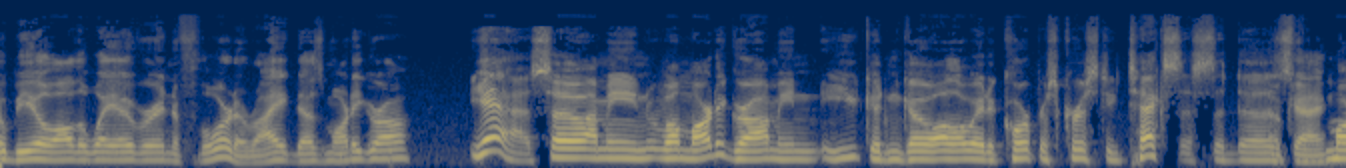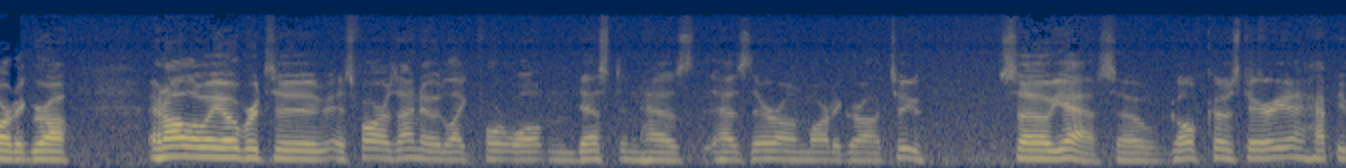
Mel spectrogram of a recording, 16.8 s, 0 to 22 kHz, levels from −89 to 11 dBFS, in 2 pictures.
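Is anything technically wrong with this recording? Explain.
No, nothing in the system is at fault; the background room noise that rises by about 17 dB a little past 8 s belongs to the recording space, and it stays about 28 dB below the speech.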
